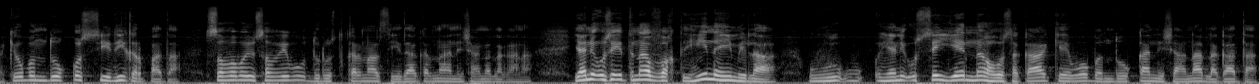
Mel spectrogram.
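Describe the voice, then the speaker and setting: A man from India teaching an Arabic reading lesson in Urdu. He reads the Arabic words slowly and then glosses and repeats each one. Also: on the high side, a little mellow.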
